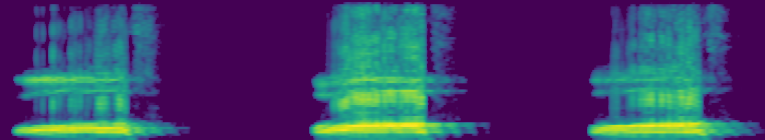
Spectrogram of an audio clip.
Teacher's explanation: قاف کو بھی موٹا کر کے پڑھنا ہے، زبان کی جڑ کو اوپر تالو کے ساتھ لگا کے جب پڑھیں گے تو اس کی ادائیگی درست ہوگی، قاف قاف قاف۔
